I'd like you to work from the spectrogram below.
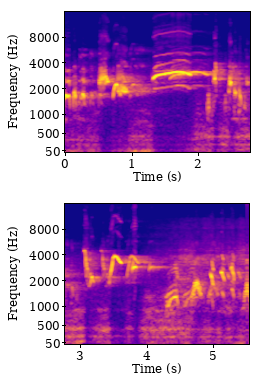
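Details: Oriental magpie-robin (kacer) singing actively, as training material for other birds: whistled notes, a steady buzzy trill, then zigzag slurs and quick chattering twitters.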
